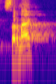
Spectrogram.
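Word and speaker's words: Tschermak: व्यक्तियों ने ह्यूगो डे ब्रज सर्मक यहां टीस साइलेंट है एंड कॉरंस ने मिलकर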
